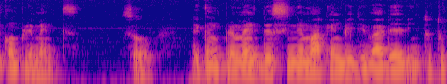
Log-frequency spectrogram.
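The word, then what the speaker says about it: cinéma: So we pronounce it cinema, and it's a masculine noun.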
